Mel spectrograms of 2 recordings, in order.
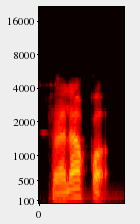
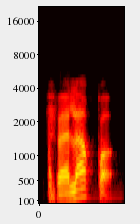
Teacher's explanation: Qo qo ya. Jadi q-nya sudah ada tambahan huruf hamzah di ujungnya.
